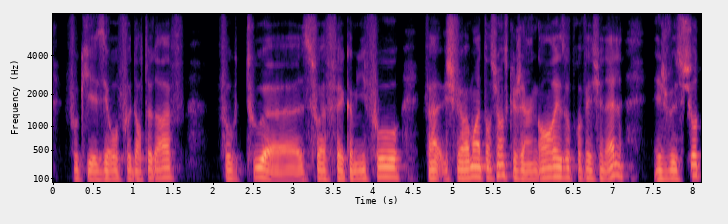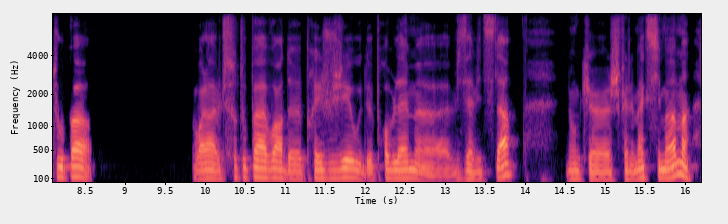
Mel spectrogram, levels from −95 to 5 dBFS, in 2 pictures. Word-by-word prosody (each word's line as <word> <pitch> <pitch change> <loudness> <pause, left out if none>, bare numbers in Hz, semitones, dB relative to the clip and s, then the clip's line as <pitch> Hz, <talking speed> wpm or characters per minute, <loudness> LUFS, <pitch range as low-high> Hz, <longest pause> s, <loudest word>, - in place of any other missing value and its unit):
Faut 100 - -8
qu'il 95 +2 -3
y - - +1
ait - - -1
0 95 +1 -1
fautes 95 +1 -6
d'orthographe. 110 +4 -2 0.4
Faut 100 - -4
que 90 - -11
tout, 120 0 +1
heu, 80 -2 +1
soit 95 +4 -2
fait 95 +1 -2
comme 95 -2 -2
il 100 - -2
faut. 120 +3 +2 0.3
Enfin, 105 -1 +1
je 100 -1 -3
fais 105 - -2
vraiment 110 +4 +5
attention 120 +2 +1
parce 140 -1 -2
que 110 - -3
j'ai 100 -1 0
un 95 +1 -2
grand 110 +4 +2
réseau 120 -1 +3
professionnel 110 +6 -2 0.4
et 100 - 0
je 95 - -3
veux 100 -1 0
surtout 135 +5 0
pas 125 -2 +5 1.3
voilà, 100 0 +1
surtout 115 +5 -6
pas 115 +1 +5
avoir 110 -1 +3
de 95 -1 -2
préjugés 100 +4 0
ou 105 -3 +1
de 85 0 -4
problèmes, 105 +3 +1
heu, 75 -5 -3
vis-à-vis 90 +2 -4
de - - -10
cela. - - +3 0.6
Donc 95 -1 -5
heu, 90 -1 0
je 85 - -3
fais 95 - -2
le 90 - -3
maximum 110 +4 +3
100 Hz, 195 wpm, -25 LUFS, 95-115 Hz, 1.3 s, vraiment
